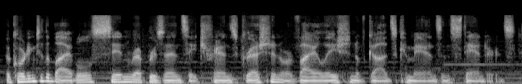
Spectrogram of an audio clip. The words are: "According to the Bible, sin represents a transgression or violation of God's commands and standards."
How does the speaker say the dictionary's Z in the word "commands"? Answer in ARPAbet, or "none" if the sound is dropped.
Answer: Z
